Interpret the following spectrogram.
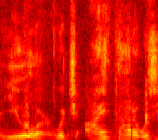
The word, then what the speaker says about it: Euler: I thought for sure this guy's name was Euler but it turns out it's really like Euler that's really the way you pronounce it but this is the correct that's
